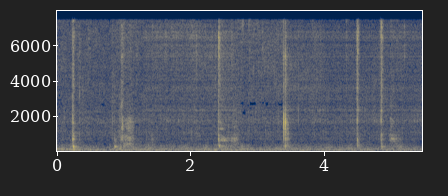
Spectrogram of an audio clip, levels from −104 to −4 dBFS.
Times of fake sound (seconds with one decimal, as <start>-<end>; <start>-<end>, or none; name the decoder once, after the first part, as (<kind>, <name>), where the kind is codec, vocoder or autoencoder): 1.3-2.7 (codec, DAC); 3.4-5.5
